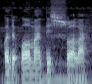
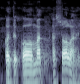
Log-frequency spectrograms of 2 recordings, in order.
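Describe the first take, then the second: First: The t of qomat joins the next word with i. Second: The t of qomat is stopped before the next word. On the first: The speaker calls it right. "karena dia disambungkan dengan kata as-shalah jadi di kasrah" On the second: The speaker calls it wrong. "enggak dibaca qad qomat as-shalah"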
